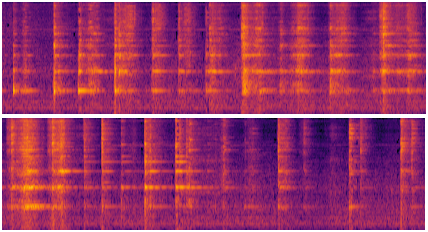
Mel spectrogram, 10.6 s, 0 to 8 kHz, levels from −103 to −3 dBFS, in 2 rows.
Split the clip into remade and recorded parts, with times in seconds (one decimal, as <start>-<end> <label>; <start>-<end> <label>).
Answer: 0.0-3.0 recorded; 3.0-6.1 remade; 6.1-8.8 recorded; 8.8-9.4 remade; 9.4-10.6 recorded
